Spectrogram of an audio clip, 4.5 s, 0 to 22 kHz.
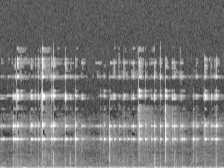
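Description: An upright, hollow amber (brown) glass bottle of unknown fill level is tapped rapidly with short fingernails and fingertips. The result is a quick run of bright clicks and clinks with a glassy ring near 3.8 kHz that dies away almost at once. A soft low rumble sits underneath throughout.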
